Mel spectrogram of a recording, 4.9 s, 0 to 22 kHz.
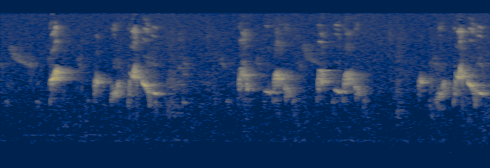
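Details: Red-whiskered bulbul decoy singing in a pomelo garden on 25 October 2017 to lure wild birds into a trap; three bursts of bright, warbling whistled phrases with sharp slurred notes, separated by short pauses.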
